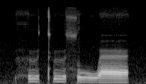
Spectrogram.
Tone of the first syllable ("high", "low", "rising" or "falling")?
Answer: falling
